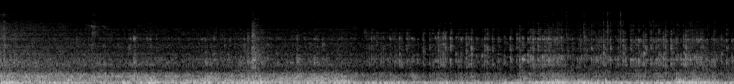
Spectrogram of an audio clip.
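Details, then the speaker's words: 1975 Chevrolet Monza with a 350 V8, mufflers removed, heard from inside the car on a test drive: deep, even V8 burble rising and falling with throttle, no misfire or knock, barely louder in the cabin; healthy. "It actually sounds like a V8 now. Yeah, not bad."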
